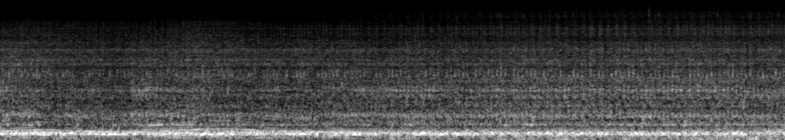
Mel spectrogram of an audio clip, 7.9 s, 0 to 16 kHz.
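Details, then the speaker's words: 1989 Evinrude Yachtwin 6 hp two-stroke outboard, seller said bad crank and smoked under throttle: steady idle with rough uneven knocking underneath; worn crankshaft, probably bearings, motor judged a parts motor. "it's just a shame that that crank is like that because it's not in that bad shape but there's still a lot of good parts on that"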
